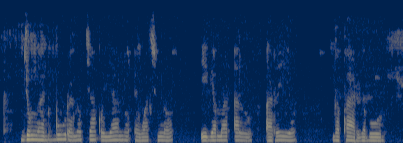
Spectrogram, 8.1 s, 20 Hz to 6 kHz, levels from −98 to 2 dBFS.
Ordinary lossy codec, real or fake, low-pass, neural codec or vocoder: none; real; 5.4 kHz; none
